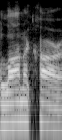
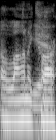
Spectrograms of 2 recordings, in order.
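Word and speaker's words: Aulonocara: How do you pronounce that name, Ron? Alanakara? I can't. Alanakara. Alanakara.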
